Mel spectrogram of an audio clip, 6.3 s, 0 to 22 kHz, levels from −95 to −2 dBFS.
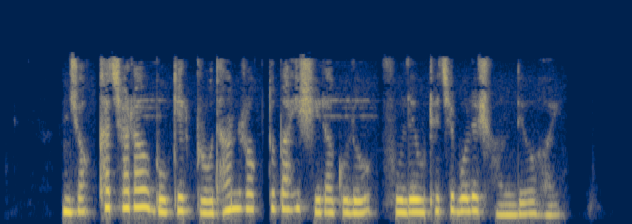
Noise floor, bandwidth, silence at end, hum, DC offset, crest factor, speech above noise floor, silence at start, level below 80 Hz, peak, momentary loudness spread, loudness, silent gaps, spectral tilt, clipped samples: -78 dBFS; 8 kHz; 0.75 s; none; under 0.1%; 16 dB; 61 dB; 0.65 s; -60 dBFS; -4 dBFS; 8 LU; -18 LUFS; none; -5 dB/octave; under 0.1%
